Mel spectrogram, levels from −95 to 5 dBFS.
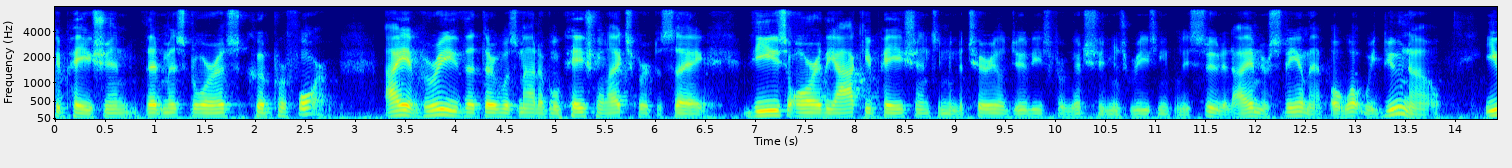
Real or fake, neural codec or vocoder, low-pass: fake; codec, 24 kHz, 0.9 kbps, WavTokenizer, small release; 7.2 kHz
